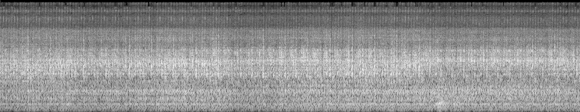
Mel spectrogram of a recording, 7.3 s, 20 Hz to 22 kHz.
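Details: 2016 Toyota Corolla idling, engine already replaced, knock getting louder: irregular light ticking knock three or four a second over hissy top end; unchanged with connector unplugged; engine computer suspected and to be replaced; unconfirmed.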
